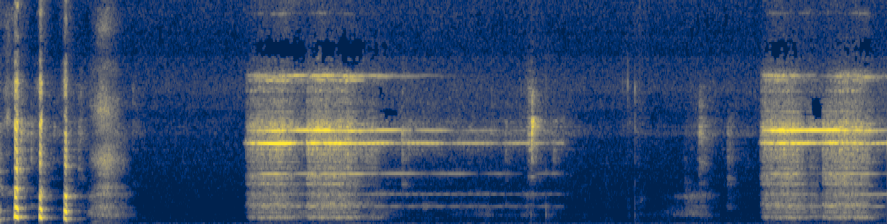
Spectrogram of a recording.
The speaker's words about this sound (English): God, that is a violent phone. Isn't it? Sounds like my work phone. Are you serious? Jesus it is so Christ. fucking loud and annoying.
